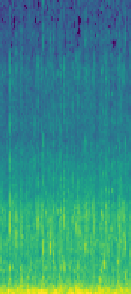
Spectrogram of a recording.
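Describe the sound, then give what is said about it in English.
Water bubbles and gurgles steadily, a dense, continuous churning with no pauses and no voices. “No, not those bubbles.”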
